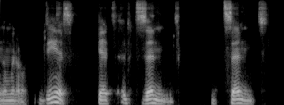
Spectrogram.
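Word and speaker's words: zehn: Esta debemos tomar en cuenta que la debemos, digamos, pronunciar esa Z como que es una TS, es decir, es esa africada, ¿verdad? En donde se une una T a una S.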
